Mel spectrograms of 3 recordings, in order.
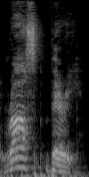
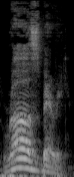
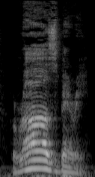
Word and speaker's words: raspberry: here and they say raspberry raspberry but again this one is not pronounced with the s and the p actually we use a z sound in this one so we say raspberry raspberry so the sp sound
